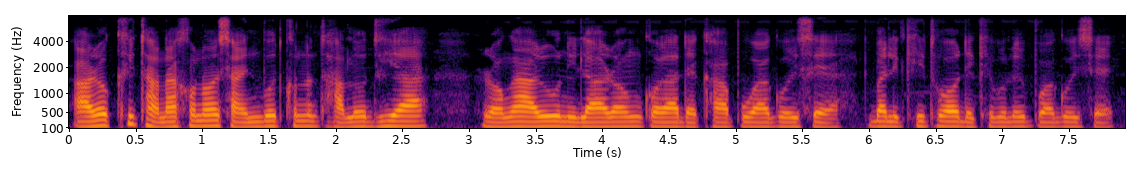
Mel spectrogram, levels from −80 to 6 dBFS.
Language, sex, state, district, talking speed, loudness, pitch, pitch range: Assamese, male, Assam, Sonitpur, 145 wpm, -18 LUFS, 125 Hz, 120-135 Hz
